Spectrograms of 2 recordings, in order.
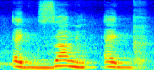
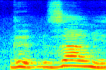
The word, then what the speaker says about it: examine: The X in them is pronounced ks, ks, ks, while the X in examine is pronounced gz, gz, because there is a vowel letter after the X.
